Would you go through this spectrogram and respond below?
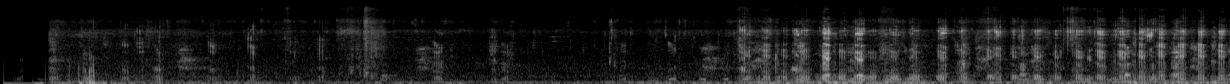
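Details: A wild boar sow giving birth gives rough, rapid grunts and snorts that grow louder and busier toward the end.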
